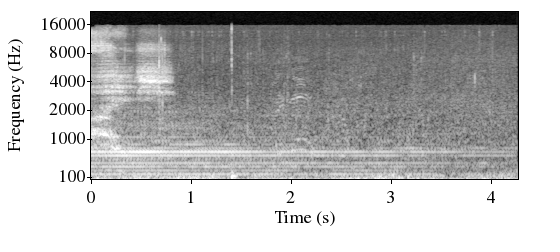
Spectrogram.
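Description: Background music holding a steady sustained chord over a low, even rumble, with a trailing bit of a girl's voice at the very start.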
